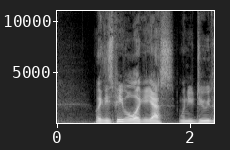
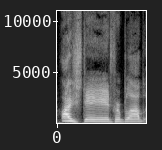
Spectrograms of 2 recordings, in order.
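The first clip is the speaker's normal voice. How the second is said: mock pompous actor; 8 semitones higher than usual.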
